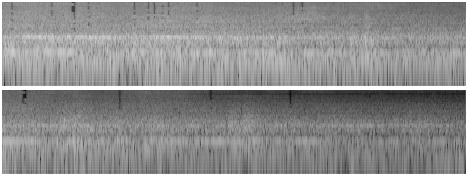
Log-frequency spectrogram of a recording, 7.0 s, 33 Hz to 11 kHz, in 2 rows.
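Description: Tobu 10050-series and 10000-series electric commuter train running past at close range, with steady tones from its running gear and a few sharp wheel clicks on the rails. The sound fades away from about three seconds in as the last car goes by.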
